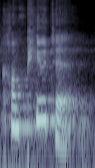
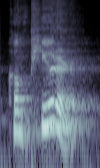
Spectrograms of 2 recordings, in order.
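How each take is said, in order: First: It is said with a British accent. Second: It is said with an American accent.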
